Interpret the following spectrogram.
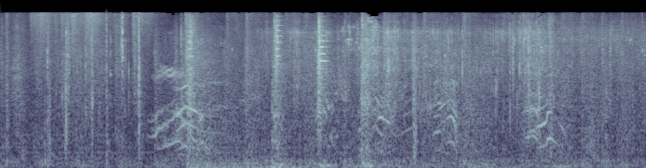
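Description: Fight sound from two people grappling: strained grunts and short cries, with a few sharp impacts close together in the middle, over a low rumble.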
